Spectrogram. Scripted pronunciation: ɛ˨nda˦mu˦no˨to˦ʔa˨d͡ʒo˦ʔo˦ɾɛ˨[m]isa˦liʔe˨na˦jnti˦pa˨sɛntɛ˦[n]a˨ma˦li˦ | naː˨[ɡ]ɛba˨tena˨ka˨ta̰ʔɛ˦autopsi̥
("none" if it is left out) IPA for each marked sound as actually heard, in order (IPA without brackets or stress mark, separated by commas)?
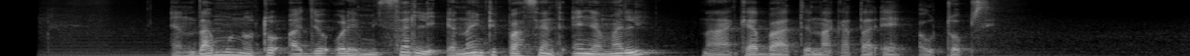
m, ɲ, k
